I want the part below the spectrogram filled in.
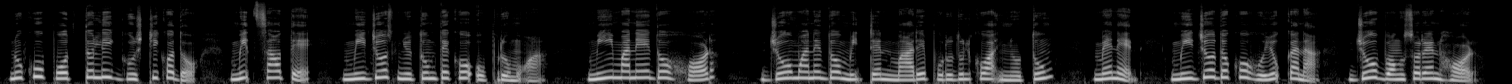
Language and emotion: Santali, neutral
